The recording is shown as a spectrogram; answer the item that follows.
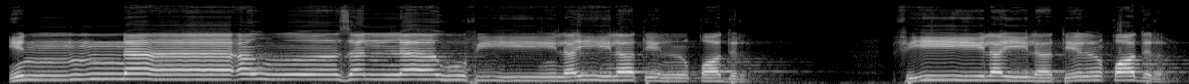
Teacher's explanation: اس والے یا ساکن میں یا لین ہوگا، بغیر کھینچے بغیر جھٹکا دیے نرمی سے معروف پڑھیں گے۔ قاف کو موٹا پڑھیں گے، اس لیے قاف حروف مستعلیہ میں سے ہے، اور حروف مستعلیہ کو ہمیشہ پر پڑھا جاتا ہے۔ دال میں قلقلہ ہوگا، را کو حالت وقت میں ساکن کر دیں گے۔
